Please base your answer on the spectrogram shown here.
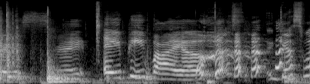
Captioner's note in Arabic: يضحك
